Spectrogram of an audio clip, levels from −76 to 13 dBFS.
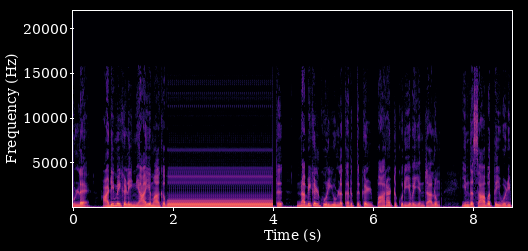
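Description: This speech clip has a system hang loop from 1.92 to 3.99 s. One 40 ms slice of audio repeats about fifty times, giving a rattling buzz at 25 Hz. The system froze while the hardware replayed its buffer. Normal sound resumes before "நபிகள் கூறியுள்ள கருத்துக்கள் பாராட்டுக்குரியவை".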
